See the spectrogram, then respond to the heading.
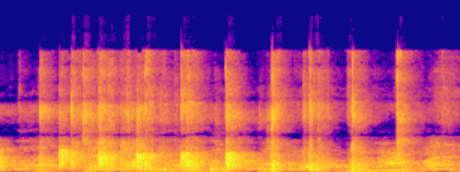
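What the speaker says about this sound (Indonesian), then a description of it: "Tepuk tangan buat kelompok kita." A small group claps for their team during a teacher coaching and supervision session, with crisp, close hand claps that fall in a fairly regular rhythm, one after another.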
